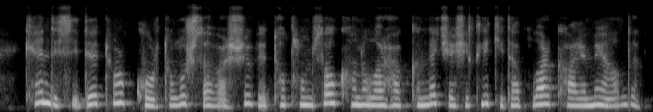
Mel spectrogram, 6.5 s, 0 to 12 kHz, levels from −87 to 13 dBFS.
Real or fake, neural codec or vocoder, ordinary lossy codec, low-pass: fake; codec, 16 kHz, 4 kbps, X-Codec, WavLM features, trained on Multilingual LibriSpeech; Opus, 16 kbps; 7.2 kHz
